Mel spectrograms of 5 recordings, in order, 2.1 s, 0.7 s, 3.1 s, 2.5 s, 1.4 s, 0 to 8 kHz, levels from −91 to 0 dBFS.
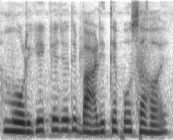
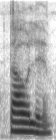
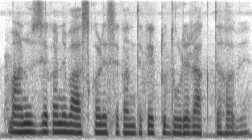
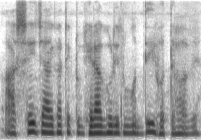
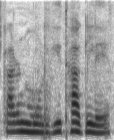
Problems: constant background noise, background conversations at intervals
